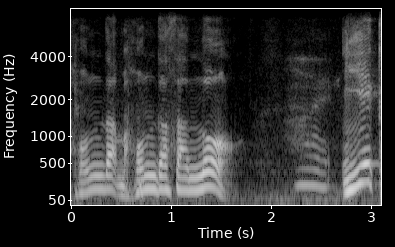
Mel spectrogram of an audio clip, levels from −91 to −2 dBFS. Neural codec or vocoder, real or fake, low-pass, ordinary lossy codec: none; real; 7.2 kHz; Opus, 32 kbps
